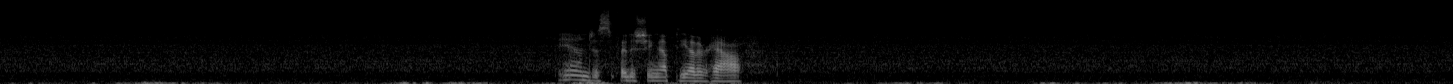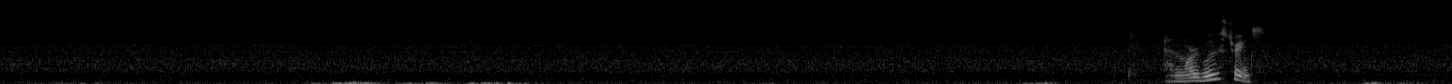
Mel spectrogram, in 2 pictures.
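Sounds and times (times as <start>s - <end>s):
faint hiss: 0.0s - 29.0s.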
